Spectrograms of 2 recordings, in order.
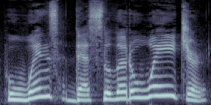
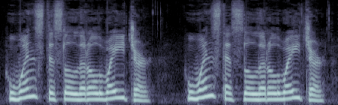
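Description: First: "this" with the tongue pushed between the teeth, slow; careful dental th in "this", dragging the pace; full tongue-out th. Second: "this" with the tongue only touching behind the teeth; smooth linked "this", tongue barely touching; light linked th. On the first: Teacher showing the slow, unnatural th version. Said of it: "이렇게 하면은 속도가 느려진단 말이에요". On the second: Teacher showing the smooth natural th version. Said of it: "혀를 윗니 뒷부분에만 살짝 갖다 대서". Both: Shown as a demonstration.

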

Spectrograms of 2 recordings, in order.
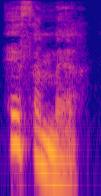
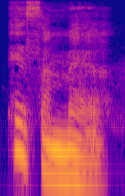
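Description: No difference in how they are said.

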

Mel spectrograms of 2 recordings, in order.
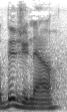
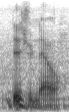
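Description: First: Said in the usual way. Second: Very deep, soft repeat; low sceptical echo. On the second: Acted. Streamer doubts the viewer's prediction, very low and soft. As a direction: drop way down for a doubting murmur.

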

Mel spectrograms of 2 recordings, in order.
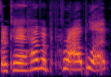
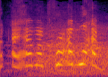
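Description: First: Said in the usual way. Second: High, melodramatic wail; hammed-up breakdown, pitched way up; wailed confession. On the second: Confessing junk food to her friend, wailing.

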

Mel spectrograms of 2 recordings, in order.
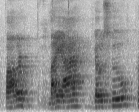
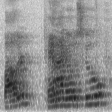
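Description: First: MAY drawn out in a slow, polite question; stress on MAY. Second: Higher-pitched question leaning on CAN; stress on CAN. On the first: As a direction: ask slowly, leaning on "may" to seek permission. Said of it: "May is a word of permission". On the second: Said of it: "That's a word of ability". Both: Shown as a demonstration.

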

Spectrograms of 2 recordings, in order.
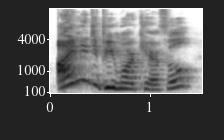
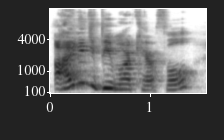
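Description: First: Higher and louder, pushier "I need to be more careful"; mock insistent self-blame; overdone contrite. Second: Retold apology, a bit louder; lightly voiced apologetic stranger; mock contrite. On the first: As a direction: ham up the repeated apology. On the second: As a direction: imitate the spiller owning up. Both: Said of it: "the guy who spilled the drink said".

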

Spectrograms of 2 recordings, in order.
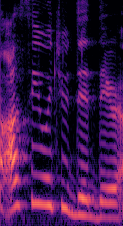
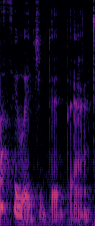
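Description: First: Said in the usual way. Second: Whisper. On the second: Real, not acted. Repeated line, now whispered.

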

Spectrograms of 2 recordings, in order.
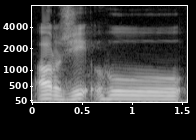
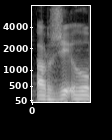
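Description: First: أرجئه with hamza and a drawn-out final "huu"; hu with sila. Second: أرجئه with hamza and short final "hu"; damma, no sila. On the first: Teacher demonstrating the first reading, أرجئه with long "huu". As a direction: say أرجئه slowly, lengthening the damma into a waw. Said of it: "وصلتها". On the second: Teacher warning against the waw, أرجئه with short "hu". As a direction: end أرجئه on damma without adding waw. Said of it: "ما تجيبش واو". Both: Shown as a demonstration.

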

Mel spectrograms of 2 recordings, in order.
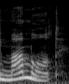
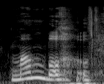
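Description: First: Said in the usual way. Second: MUMBLED drawn out, "mum-bowld"; exaggerated echo. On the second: Real, not acted. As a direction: lean on a swallowed L in "Mumbled". Echoes word in odd pronunciation.

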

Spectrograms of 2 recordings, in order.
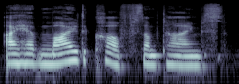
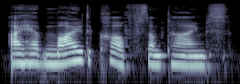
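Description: Both takes have the same delivery.

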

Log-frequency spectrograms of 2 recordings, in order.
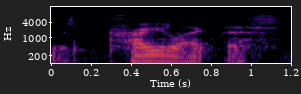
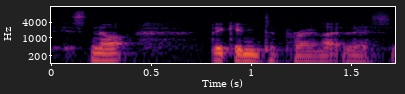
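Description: First: "pray" leaned on as the right version; stress on pray. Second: "begin" leaned on as the wrong version; stress on begin. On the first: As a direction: put the weight on "pray" to correct it. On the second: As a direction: hit the word "begin" to show the mistake. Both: Shown as a demonstration.

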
